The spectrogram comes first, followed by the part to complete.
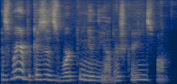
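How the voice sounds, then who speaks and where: A woman's voice: medium pitch, quick pace, darkish tone. A young woman hosting a live stream, chatting casually and thanking her viewers while losing her voice. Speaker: livestream host.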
